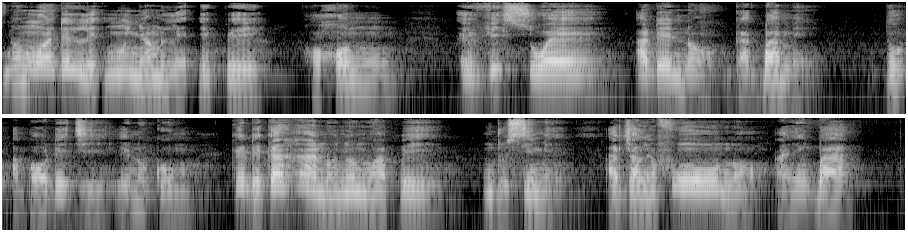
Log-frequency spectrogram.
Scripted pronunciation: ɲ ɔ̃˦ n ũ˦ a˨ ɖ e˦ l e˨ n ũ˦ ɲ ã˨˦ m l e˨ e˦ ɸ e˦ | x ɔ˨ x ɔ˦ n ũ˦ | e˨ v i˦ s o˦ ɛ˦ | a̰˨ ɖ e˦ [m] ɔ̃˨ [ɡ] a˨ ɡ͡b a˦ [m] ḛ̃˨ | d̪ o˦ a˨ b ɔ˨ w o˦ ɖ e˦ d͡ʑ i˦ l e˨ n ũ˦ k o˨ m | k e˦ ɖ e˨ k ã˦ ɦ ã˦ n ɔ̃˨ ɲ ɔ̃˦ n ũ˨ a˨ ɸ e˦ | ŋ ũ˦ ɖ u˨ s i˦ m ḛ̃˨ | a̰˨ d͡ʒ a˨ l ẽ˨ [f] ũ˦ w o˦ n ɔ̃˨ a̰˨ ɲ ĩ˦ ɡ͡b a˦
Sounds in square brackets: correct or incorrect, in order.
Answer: incorrect: n, correct, correct, correct

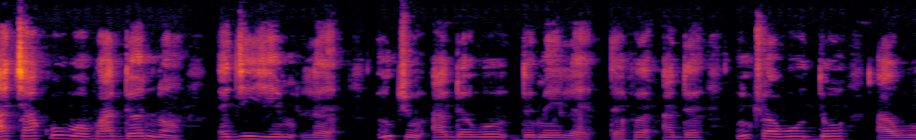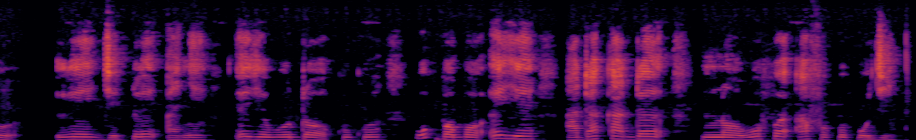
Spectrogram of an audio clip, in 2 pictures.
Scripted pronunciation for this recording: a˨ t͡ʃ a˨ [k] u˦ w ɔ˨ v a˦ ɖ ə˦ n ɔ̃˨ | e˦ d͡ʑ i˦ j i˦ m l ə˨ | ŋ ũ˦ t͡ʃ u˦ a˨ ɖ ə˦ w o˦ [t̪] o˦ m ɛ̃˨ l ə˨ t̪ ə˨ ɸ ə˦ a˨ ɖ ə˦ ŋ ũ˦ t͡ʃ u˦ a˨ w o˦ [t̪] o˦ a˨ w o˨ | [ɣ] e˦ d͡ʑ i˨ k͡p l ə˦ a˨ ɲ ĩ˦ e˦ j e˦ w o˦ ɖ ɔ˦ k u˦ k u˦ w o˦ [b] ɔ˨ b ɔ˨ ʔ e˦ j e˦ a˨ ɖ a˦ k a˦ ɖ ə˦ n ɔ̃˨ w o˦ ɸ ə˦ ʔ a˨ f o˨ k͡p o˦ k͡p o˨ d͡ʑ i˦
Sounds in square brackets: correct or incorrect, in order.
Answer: correct, incorrect: d̪, incorrect: d̪, correct, correct

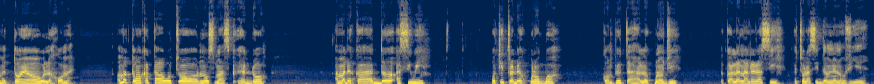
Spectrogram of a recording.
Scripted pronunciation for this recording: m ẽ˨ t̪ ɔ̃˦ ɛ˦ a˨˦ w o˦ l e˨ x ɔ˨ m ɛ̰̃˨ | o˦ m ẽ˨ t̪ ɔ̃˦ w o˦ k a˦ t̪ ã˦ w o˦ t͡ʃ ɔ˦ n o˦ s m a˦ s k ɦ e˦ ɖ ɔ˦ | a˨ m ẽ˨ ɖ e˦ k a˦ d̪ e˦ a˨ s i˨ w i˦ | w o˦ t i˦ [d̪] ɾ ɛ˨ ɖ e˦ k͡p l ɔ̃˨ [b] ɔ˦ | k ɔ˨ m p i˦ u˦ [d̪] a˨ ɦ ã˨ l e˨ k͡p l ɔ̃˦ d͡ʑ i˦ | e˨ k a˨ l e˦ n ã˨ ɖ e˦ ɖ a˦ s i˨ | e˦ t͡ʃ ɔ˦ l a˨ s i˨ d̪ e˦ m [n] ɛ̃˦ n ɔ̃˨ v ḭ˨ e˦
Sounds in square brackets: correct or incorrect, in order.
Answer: incorrect: t̪, incorrect: ɡ͡b, incorrect: t̪, correct

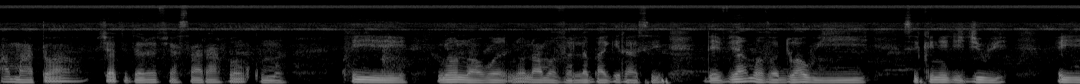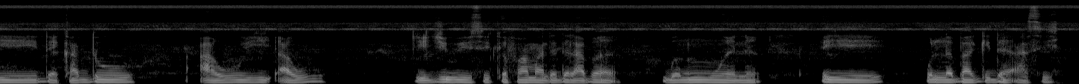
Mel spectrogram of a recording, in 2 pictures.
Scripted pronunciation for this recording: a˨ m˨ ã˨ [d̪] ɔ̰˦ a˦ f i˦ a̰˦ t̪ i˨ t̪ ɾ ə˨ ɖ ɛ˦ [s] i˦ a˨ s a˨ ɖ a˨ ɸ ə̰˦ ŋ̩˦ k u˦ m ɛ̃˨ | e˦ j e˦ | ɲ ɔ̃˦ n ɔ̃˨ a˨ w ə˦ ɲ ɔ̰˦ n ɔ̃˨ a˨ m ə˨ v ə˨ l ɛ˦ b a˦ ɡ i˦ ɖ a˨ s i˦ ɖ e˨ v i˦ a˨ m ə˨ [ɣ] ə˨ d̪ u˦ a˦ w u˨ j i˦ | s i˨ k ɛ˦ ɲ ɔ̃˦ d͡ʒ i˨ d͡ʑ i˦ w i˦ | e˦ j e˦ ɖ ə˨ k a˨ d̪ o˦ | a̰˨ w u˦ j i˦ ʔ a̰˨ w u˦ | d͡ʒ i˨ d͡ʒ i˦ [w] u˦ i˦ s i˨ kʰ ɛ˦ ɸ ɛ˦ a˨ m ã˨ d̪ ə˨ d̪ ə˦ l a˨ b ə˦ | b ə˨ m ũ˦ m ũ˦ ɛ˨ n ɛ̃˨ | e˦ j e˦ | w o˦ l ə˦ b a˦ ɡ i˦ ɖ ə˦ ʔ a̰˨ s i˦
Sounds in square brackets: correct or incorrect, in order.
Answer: incorrect: t̪, incorrect: f, incorrect: v, correct

